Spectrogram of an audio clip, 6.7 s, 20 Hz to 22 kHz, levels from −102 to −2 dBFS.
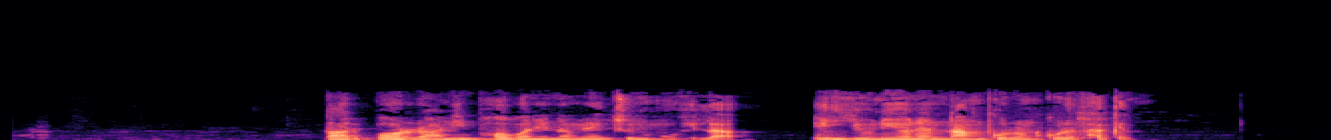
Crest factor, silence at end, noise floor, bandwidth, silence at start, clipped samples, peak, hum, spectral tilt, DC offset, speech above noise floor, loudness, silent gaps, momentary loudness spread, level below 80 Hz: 22 dB; 1 s; -78 dBFS; 7.8 kHz; 1.65 s; under 0.1%; -4 dBFS; none; -5.5 dB/octave; under 0.1%; 55 dB; -24 LUFS; none; 8 LU; -62 dBFS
